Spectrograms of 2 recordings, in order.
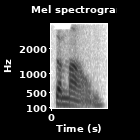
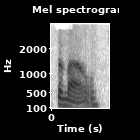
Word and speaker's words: Simone: Everyone wants to say it because that's how it's spelled. But, no, it's pronounced Simone. It's just Simone.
